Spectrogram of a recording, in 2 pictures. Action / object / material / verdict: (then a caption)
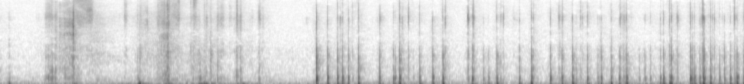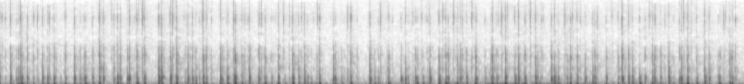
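scrape / leather-covered American football / leather / none. Fingernails scratch and tap along the white stitched laces and pebbled cover of a brown Wilson leather-covered American football, hollow and inflated, held in both hands. A few seconds of soft, quiet scratching give way to a dense run of rapid, dull taps. The taps are heavy in the low end and die away almost instantly.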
